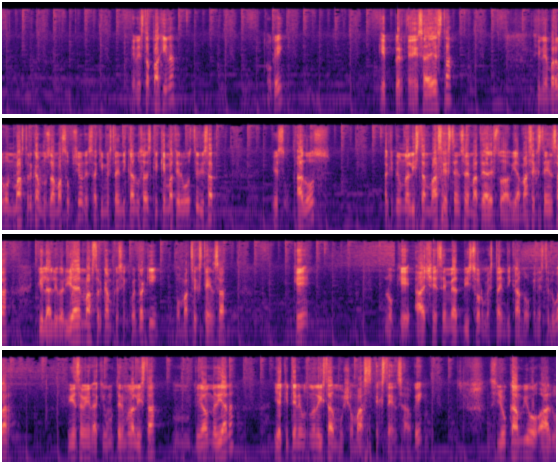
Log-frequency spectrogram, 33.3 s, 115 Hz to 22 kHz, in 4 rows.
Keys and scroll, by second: 5.9 Tab, 6.4 alt+Tab, 18.6 Tab, 20.4 alt+Tab, 27.3 Tab.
